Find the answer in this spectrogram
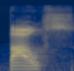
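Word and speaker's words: BAUS: anyways sorry b a u s oh oh bous yeah bous sorry all right let's start with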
